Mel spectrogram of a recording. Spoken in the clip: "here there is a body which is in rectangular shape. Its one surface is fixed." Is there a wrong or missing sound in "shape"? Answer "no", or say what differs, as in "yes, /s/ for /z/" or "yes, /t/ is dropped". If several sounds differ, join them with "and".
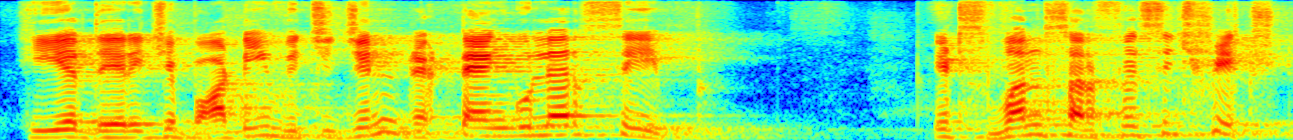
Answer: yes, /s/ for /ʃ/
